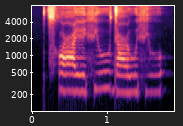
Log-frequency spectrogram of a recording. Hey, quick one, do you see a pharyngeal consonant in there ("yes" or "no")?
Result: yes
